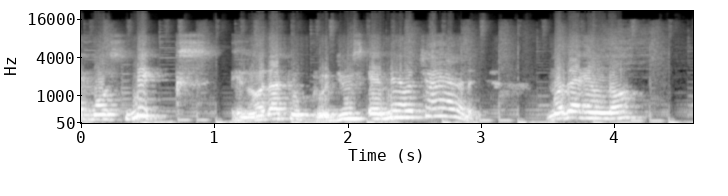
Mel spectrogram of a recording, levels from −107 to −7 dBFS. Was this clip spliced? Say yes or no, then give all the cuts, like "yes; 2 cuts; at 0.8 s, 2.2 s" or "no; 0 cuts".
yes; 1 cut; at 3.2 s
